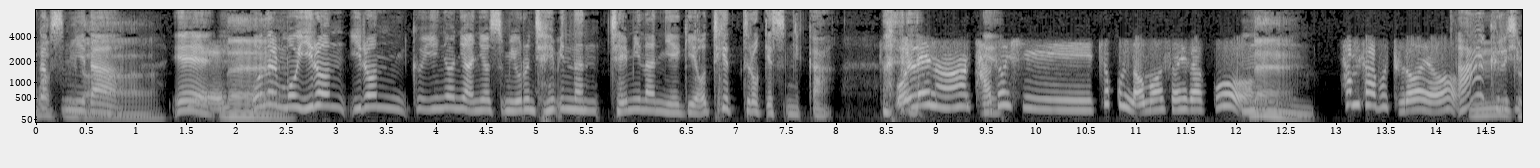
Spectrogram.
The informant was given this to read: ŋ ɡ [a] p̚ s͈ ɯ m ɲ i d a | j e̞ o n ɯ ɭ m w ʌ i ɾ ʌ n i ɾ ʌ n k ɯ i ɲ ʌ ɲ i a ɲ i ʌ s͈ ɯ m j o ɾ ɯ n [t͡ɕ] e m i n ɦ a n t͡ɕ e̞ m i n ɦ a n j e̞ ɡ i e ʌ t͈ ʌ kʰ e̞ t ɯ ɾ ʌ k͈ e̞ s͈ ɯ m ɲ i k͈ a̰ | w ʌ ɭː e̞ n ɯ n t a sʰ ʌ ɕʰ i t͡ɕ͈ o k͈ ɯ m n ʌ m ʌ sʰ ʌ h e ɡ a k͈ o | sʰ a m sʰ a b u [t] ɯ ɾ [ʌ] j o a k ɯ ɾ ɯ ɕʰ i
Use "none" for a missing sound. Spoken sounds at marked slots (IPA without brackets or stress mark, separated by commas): a, t͡ɕ, t, ʌ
